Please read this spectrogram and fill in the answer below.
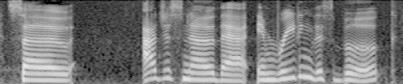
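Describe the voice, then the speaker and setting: A woman, a kindergarten teacher who owns a boutique, tells her story to a college audience. She sounds earnest and reflective, and her fairly high voice comes through clean. The recording is close and dry. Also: slow, clean tone, no room sound. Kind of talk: personal panel talk. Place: warm college room.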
